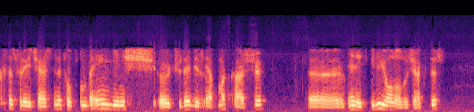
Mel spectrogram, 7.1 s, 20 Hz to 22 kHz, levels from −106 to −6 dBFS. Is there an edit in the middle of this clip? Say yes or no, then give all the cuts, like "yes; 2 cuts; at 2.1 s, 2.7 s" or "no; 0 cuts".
yes; 3 cuts; at 3.1 s, 3.4 s, 5.2 s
